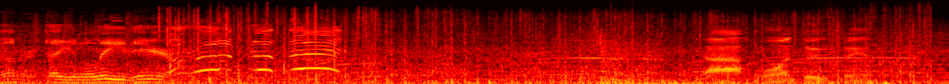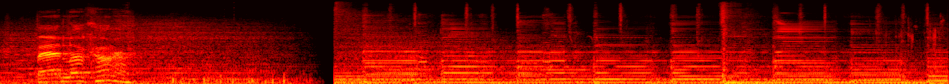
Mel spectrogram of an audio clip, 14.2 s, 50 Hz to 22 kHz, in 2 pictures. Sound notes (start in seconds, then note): 0.3 hoofbeats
